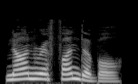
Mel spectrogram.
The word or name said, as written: nonrefundable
